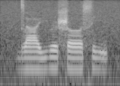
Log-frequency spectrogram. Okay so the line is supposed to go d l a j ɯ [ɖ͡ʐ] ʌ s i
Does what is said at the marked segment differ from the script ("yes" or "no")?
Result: yes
